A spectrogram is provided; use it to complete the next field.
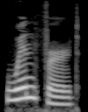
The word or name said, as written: Winford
